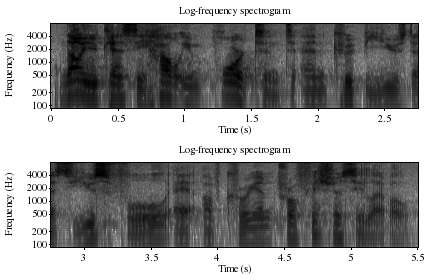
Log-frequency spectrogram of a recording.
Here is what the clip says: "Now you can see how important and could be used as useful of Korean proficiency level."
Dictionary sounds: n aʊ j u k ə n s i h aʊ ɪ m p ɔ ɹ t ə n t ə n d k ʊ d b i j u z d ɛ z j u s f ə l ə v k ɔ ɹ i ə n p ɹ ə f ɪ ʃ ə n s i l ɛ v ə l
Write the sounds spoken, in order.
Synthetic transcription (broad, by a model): n aʊ j u k ə n s i h aʊ ɪ m p ɔ ɹ t ə n t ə n k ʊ d b i j u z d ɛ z j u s f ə l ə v k ɔ ɹ i ə n p ɹ ə f ɪ ʃ ə n s i l ɛ v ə l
